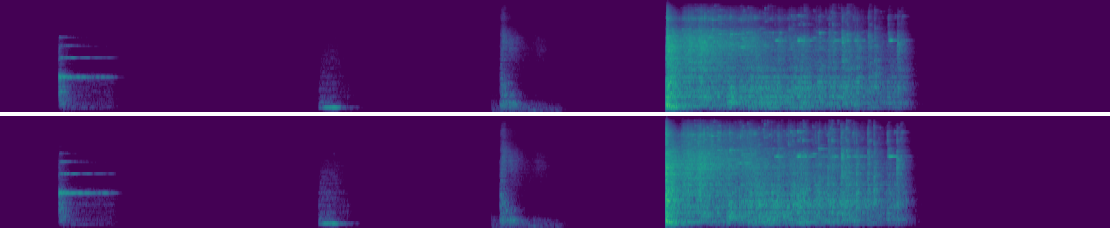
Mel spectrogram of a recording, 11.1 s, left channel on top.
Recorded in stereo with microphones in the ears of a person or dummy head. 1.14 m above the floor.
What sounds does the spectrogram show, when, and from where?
0.6 s a piano: 5° left (ahead or behind), 1.2 m
3.2 s a whoosh: 60° right (ahead or behind), 0.8 m
4.9 s a gunshot: 25° right (ahead or behind), 1.5 m
6.7 s breaking glass: 45° right (ahead or behind), 0.7 m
